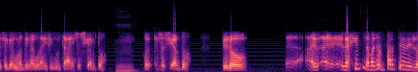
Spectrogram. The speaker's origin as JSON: {"language": "Spanish", "country": "Uruguay", "said": "Somos todos uruguayos acá."}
